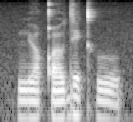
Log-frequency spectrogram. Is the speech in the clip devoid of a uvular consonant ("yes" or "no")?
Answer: no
